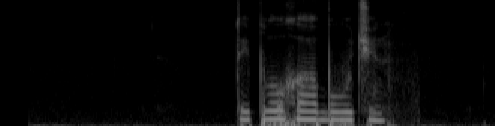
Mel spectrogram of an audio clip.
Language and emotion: Russian, sad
